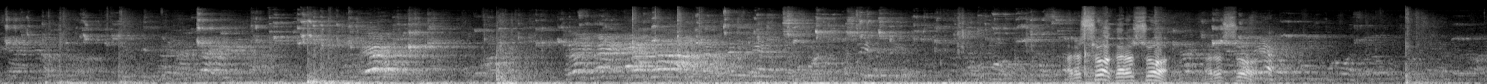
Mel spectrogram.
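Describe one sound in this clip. A handball bounces on the floor.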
